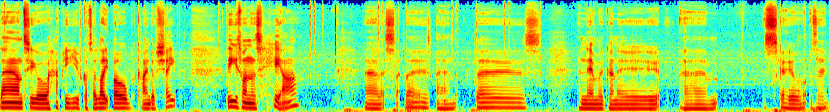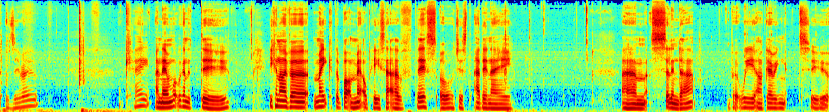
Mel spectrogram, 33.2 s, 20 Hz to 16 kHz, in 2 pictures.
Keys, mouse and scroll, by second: 0.3 middle click, 4.9 middle click, 6.1 right click, 7.4 alt+shift+right click, 9.9 click, 10.7 middle click, 19.3 middle click, 31.3-32.1 scroll down 3, 31.8 scroll up 1.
